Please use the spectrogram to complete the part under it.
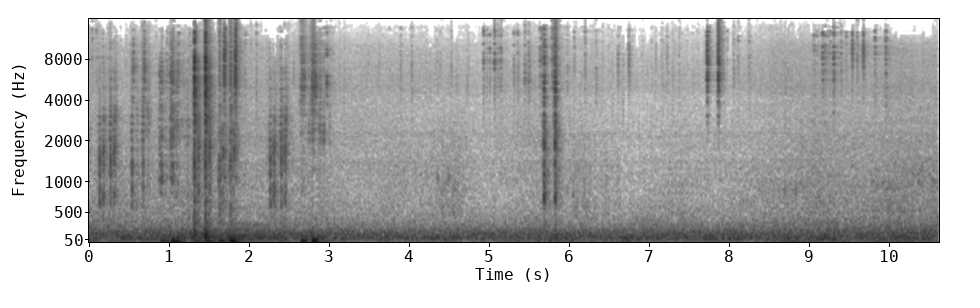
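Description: A campfire crackles and hisses softly.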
